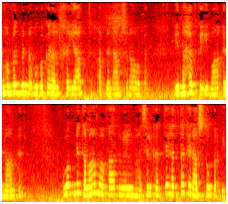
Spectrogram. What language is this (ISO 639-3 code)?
urd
